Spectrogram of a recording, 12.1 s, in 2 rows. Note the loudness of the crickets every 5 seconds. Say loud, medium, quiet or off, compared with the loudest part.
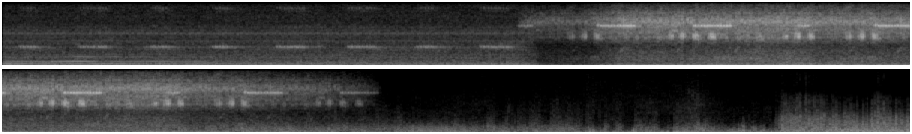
loud, loud, off.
